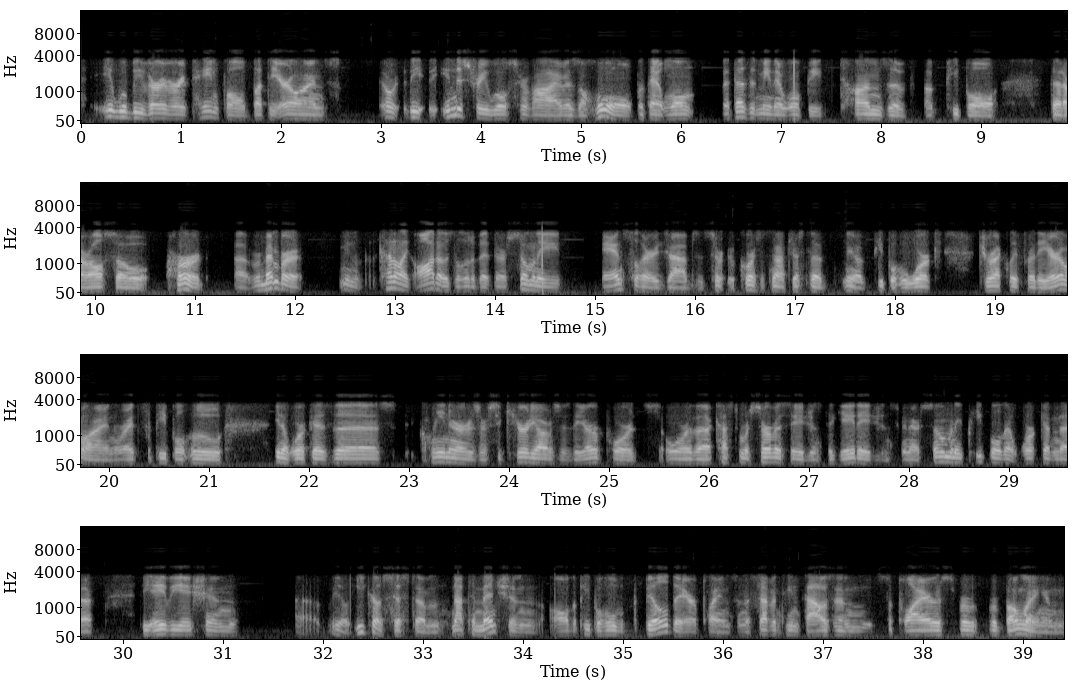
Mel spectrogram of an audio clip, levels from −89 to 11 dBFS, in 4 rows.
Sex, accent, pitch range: male, American, 95-110 Hz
